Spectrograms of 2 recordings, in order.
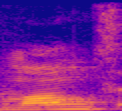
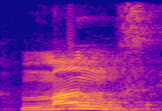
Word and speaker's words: monks: इसे बहुत सारे मक्स ऐसे पढ़ते हैं। बट एक्चुअल में ग मंग्स ऐसे उच्चारण होता है। बट आप मंग बोल देंगे तो भी चलेगा।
